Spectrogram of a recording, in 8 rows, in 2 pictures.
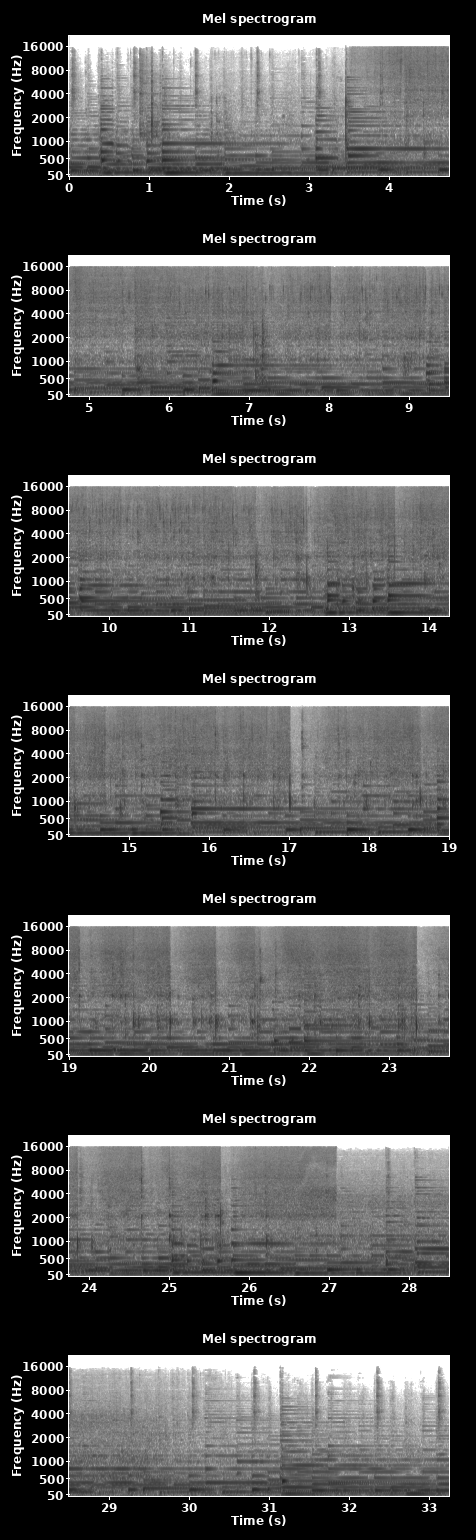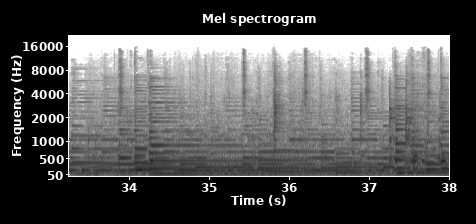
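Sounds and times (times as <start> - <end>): soft background music: 0.0 - 38.0
oil sizzling with meat frying: 3.7 - 30.2.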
